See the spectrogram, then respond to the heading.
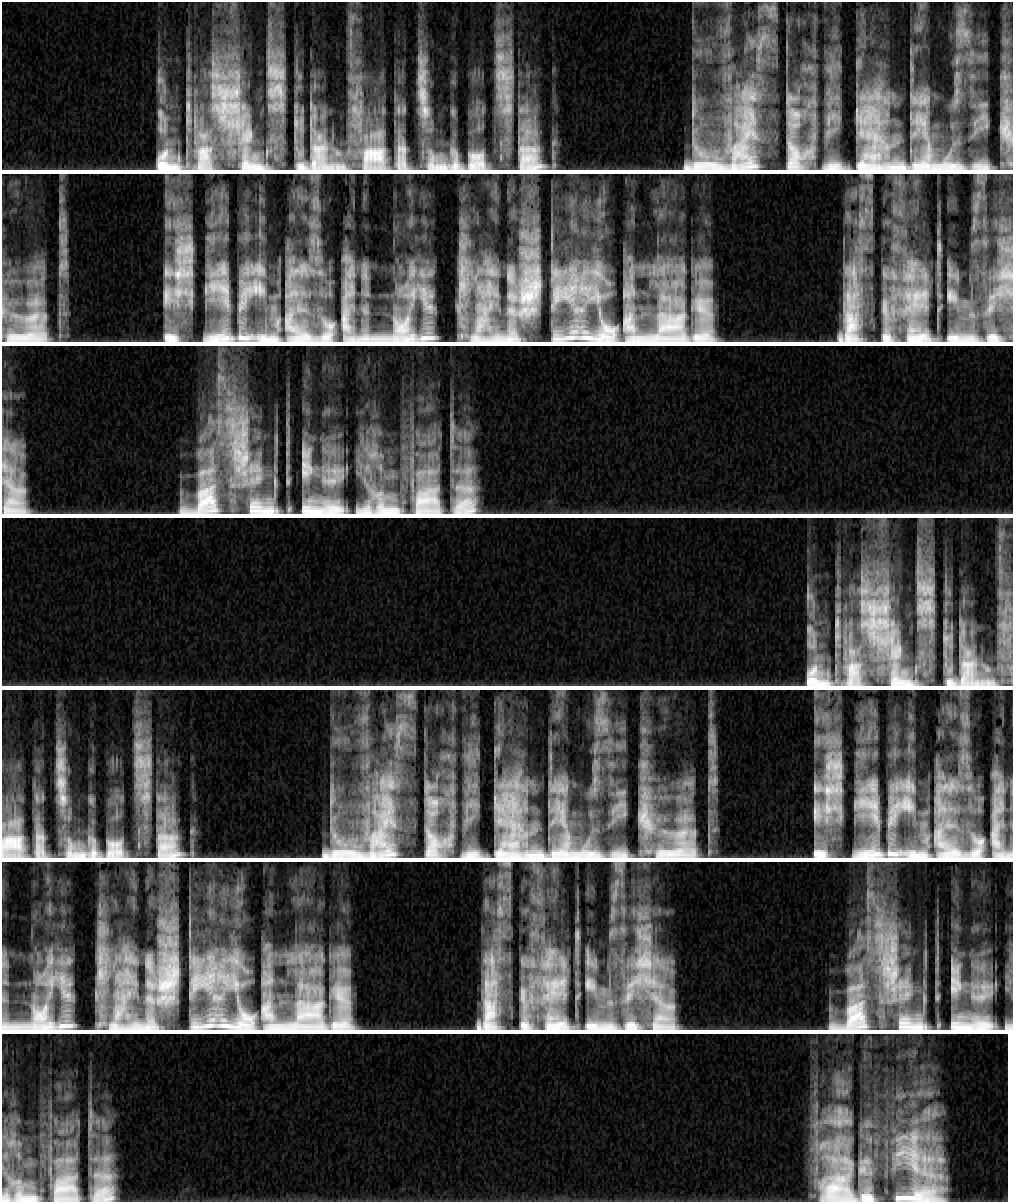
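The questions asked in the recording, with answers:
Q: Was schenkt Inge ihrem Vater?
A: Eine neue kleine Stereoanlage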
